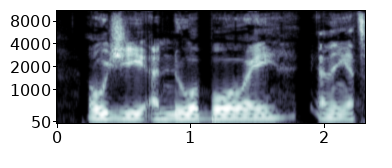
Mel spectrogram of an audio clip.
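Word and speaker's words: Anunoby: two points 6 rebounds shot over 5 OG and knew a boy and that's how you pronounce his last name had 5 points when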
